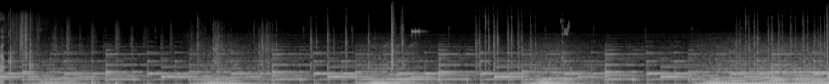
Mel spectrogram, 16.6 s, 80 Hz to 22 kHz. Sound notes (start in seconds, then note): 1.6 suspenseful music; 6.6 keyboard clicking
